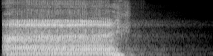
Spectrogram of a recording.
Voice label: seriously rage; chaac

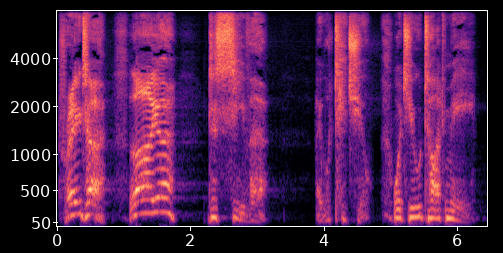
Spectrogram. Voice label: taunt directed; set; smite; osiris

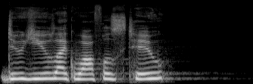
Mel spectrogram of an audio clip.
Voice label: taunt directed; smite; scylla; bacchus

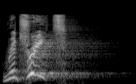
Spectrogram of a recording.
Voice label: vox retreat; smite; arachne

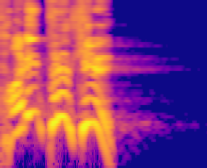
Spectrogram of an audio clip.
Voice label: alert notify kill, japanese; caster

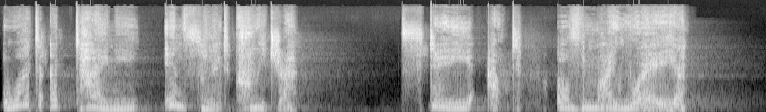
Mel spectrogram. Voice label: taunt directed; smite; arachne; ratatoskr

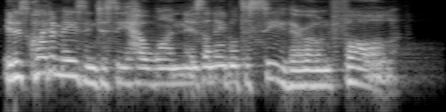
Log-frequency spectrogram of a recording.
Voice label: taunt passion; chaac

